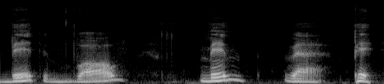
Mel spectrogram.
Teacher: و پنجم حروف سیفتیوت که از همکاری لبهای بالا و پایین و متصل شدن به هم این حروف به وجود میاد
